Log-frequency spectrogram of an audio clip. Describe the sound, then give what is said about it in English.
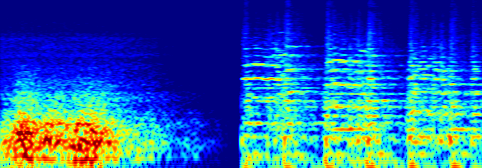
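A deep, rolling thunder rumble from a torrential thunderstorm in Boykin, South Carolina fills the first half, loud and booming before fading out, then a brief silence and an abrupt switch to a steady, tonal, music-like sound. “where I was stopped by a wonderful torrential thunderstorm.”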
